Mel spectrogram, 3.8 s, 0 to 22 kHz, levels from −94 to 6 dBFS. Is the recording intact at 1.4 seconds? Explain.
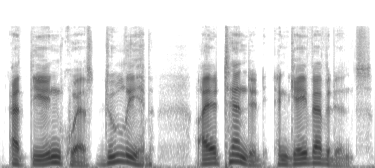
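No. From 1.40 to 1.45 s, about 54 ms, the speech is hit by damaged data in a compressed stream. Some of the encoded bytes in that stretch are wrong, so the decoder either misinterprets the affected frames or discards them, loses its place in the bitstream, and has to hunt for the next valid frame header before normal decoding resumes. During that gap the output comes out as a short chirp, squawk, click or hole that cuts into the speech.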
